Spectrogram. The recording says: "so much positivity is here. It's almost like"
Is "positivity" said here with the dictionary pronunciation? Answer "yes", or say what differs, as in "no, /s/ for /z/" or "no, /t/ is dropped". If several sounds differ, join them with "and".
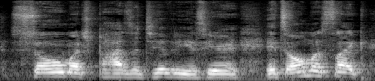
yes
